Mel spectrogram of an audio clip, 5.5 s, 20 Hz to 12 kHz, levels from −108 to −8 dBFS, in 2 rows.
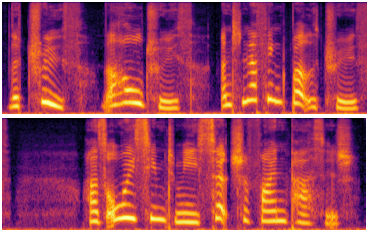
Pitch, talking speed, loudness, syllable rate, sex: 300 Hz, 210 wpm, -17 LUFS, 5.8 syllables/s, female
